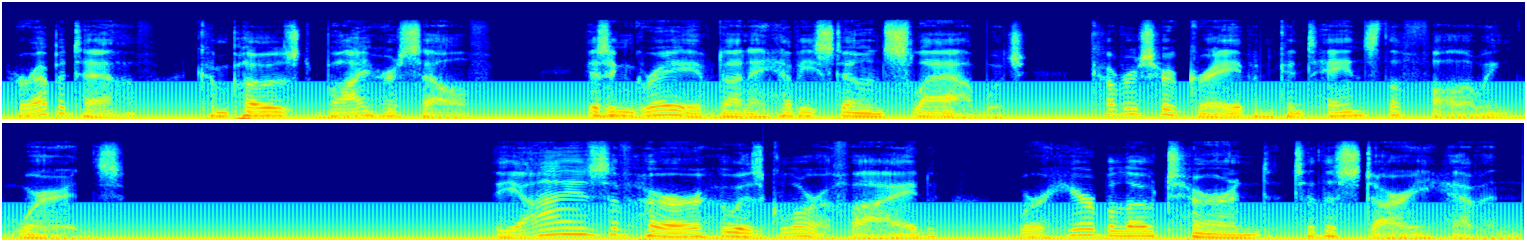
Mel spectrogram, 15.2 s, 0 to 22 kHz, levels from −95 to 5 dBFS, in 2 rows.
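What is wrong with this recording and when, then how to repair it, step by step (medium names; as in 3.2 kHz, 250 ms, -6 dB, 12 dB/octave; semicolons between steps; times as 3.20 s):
buzz 50 Hz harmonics 26 -32 dBFS
11.43 s: dropout 3.1 ms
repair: de-hum 50 Hz, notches 26; interpolate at 11.43 s, 3.1 ms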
